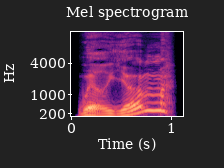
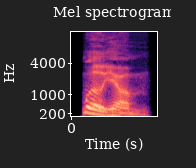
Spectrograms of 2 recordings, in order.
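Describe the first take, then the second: First: Lower, questioning warning on the name; understated displeasure, name left hanging upward; displeased. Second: Lower, falling, firm rebuke; mildly angry warning, dropping on the name. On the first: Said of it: "communicate volumes of displeasure". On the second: Anita cuts William off by name, authentically angry but contained. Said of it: "Anita sounded authentically angry now". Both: A narrator's reading.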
